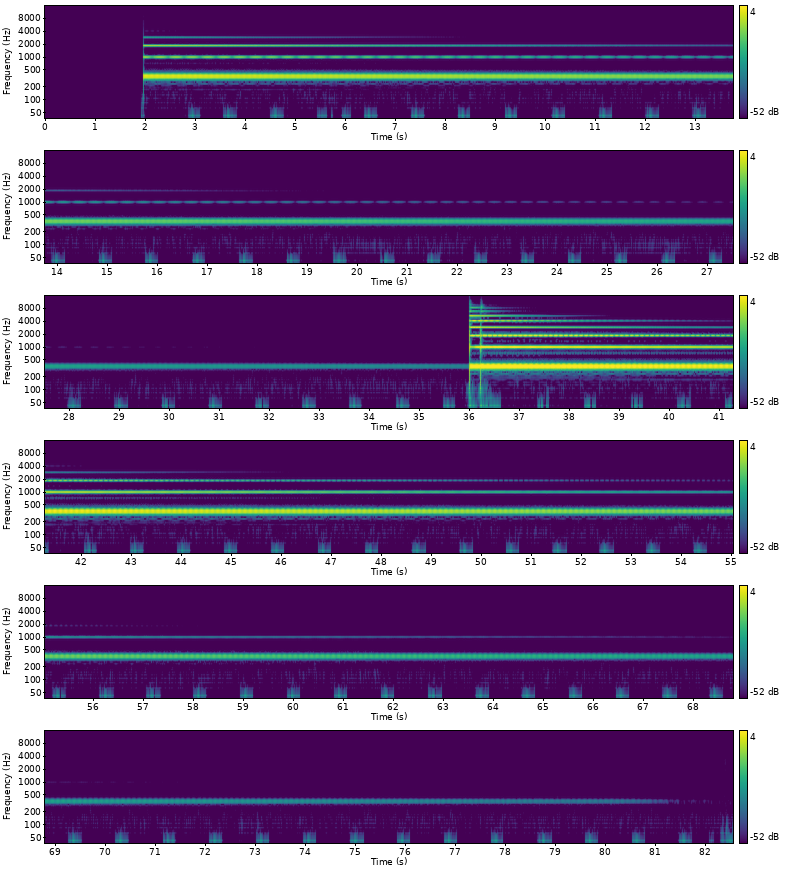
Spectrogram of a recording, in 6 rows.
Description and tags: Himalayan Singing Bowl #1A
Sound sample of antique singing bowl from Nepal in my collection, played and recorded by myself. Processing done in Audacity; mic is Zoom H4N.
bell, bowl, brass, bronze, chime, clang, ding, drone, gong, harmonic, hit, meditation, metal, metallic, percussion, ring, singing-bowl, strike, tibetan, tibetan-bowl, ting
